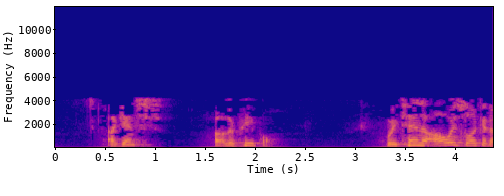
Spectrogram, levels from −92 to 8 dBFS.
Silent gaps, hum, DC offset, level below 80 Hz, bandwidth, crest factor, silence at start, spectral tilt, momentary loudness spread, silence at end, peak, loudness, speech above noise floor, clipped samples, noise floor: none; none; under 0.1%; -56 dBFS; 4.4 kHz; 20 dB; 0.35 s; -10.5 dB/octave; 16 LU; 0 s; -8 dBFS; -26 LUFS; 46 dB; under 0.1%; -71 dBFS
